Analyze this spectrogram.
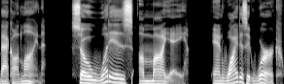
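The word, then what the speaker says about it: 甘え: So what is Amae? And why does it work where timeouts fail? Amae is pronounced A-ma-e.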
